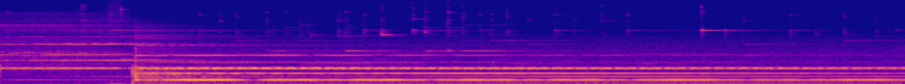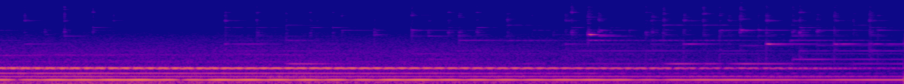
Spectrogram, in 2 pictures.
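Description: A singing bowl is struck and rings out.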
